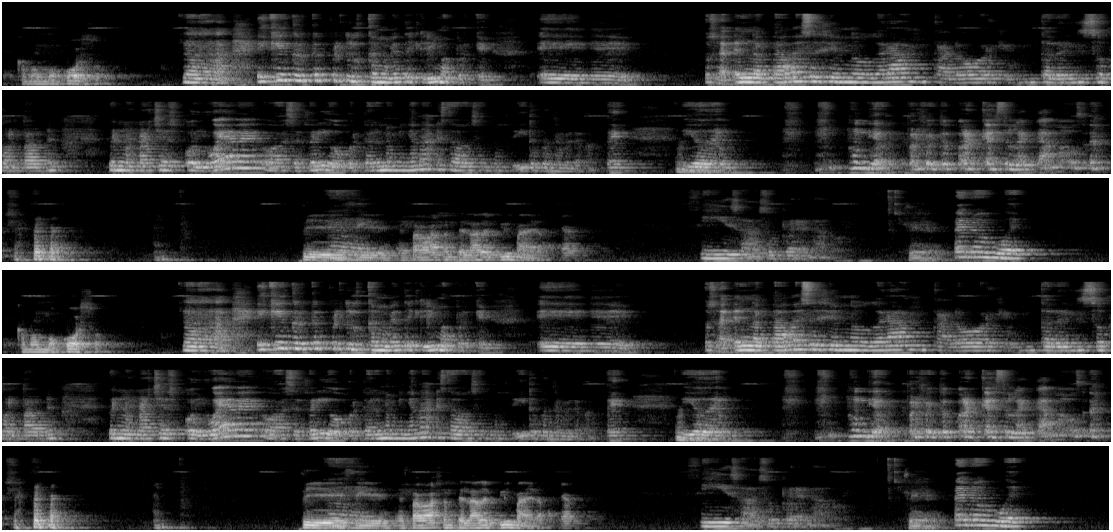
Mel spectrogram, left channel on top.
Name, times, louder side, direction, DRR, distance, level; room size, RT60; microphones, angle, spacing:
voice 1, 0.2-0.9 17.8-18.1 22.5-22.8 25.2-27.9 31.2-31.6, right 4 dB, 85° right, 7 dB, 0.3 m, -20 dB
voice 2, 1.8-6.3 7.0-16.9 17.1-18.3 18.9-22.3 25.4-25.9 29.2-30.6 31.3-32.3, equal, 25° right, -5 dB, 1.2 m, -23 dB
3.5 x 2.4 x 2.3 m, 0.80 s
head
